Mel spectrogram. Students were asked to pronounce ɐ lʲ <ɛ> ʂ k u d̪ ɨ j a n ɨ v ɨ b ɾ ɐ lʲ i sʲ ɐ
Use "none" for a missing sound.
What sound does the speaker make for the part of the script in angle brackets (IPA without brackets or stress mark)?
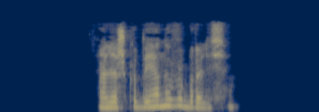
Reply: ɛ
